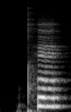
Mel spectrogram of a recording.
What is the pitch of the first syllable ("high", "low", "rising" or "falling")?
high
